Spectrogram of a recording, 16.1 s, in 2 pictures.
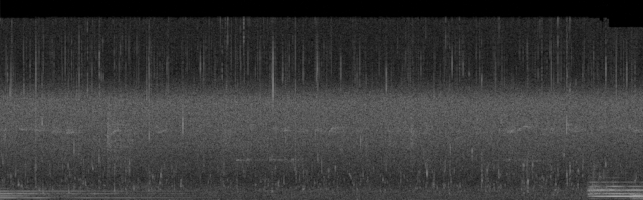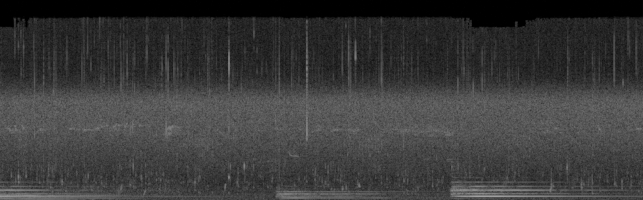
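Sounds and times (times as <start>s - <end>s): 
rain: 0.0s - 3.7s, 7.3s - 16.0s.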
